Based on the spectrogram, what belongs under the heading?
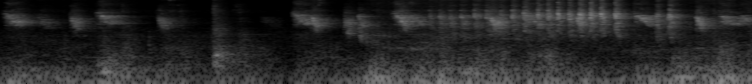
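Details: Sparrows in a backyard: bright, short chirps come in quick, irregular bursts, several overlapping, with steady low background rumble.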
